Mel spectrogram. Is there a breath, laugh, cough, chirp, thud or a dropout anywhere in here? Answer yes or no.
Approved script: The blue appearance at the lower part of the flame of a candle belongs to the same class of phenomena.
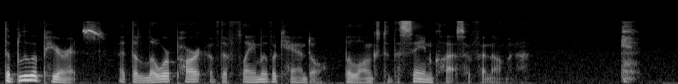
yes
